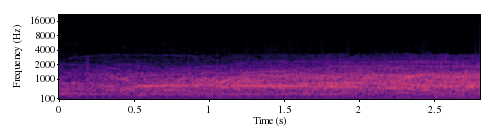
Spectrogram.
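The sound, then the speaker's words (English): A large crowd at a college football game roars steadily as the final seconds run out and Dixie beats Phoenix College 34-27, a dense wash of cheering and shouting that swells slightly and holds loud throughout. “Listen to the crowd.”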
